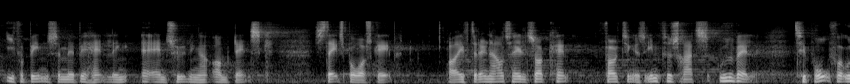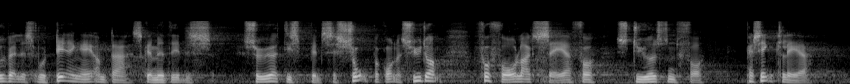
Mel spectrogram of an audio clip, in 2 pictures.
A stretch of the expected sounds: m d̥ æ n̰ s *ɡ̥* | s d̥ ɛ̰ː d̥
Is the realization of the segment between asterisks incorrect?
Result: no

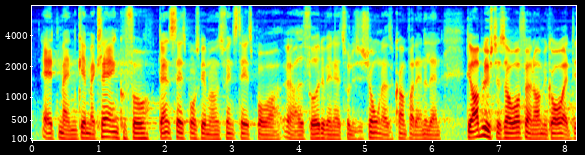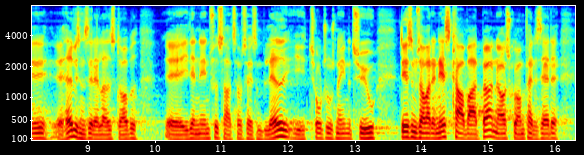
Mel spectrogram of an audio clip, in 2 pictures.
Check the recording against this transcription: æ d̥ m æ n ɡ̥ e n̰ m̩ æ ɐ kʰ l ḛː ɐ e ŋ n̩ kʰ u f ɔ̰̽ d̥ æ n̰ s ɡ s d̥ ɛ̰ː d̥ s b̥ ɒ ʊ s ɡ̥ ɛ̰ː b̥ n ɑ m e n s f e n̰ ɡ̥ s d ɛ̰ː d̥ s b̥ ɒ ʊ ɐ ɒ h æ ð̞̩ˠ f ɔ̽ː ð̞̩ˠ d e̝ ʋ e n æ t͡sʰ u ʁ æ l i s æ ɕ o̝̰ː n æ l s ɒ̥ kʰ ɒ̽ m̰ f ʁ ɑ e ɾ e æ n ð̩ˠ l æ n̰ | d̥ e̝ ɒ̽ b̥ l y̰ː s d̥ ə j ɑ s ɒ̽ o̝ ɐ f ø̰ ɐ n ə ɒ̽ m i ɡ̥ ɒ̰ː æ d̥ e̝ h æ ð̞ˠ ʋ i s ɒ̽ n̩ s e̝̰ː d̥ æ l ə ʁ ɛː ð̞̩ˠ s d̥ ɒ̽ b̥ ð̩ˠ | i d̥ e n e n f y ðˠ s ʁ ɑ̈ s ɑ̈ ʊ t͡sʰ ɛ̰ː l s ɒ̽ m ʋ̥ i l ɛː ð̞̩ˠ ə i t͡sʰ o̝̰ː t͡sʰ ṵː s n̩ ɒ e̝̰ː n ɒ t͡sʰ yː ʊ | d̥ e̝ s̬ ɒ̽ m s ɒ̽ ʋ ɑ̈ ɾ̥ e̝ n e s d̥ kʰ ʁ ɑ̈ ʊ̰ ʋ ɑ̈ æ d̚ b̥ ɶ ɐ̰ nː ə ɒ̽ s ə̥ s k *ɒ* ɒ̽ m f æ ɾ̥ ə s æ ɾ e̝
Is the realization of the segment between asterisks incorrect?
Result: yes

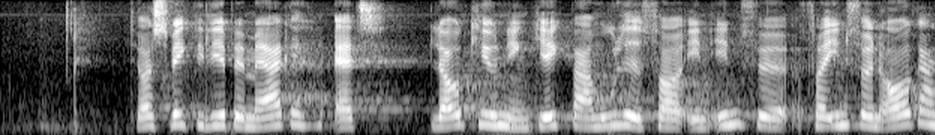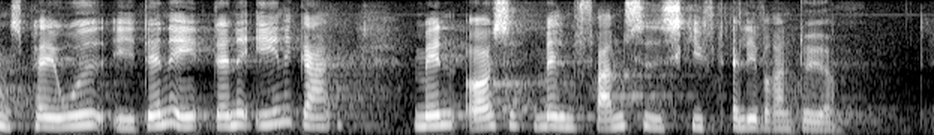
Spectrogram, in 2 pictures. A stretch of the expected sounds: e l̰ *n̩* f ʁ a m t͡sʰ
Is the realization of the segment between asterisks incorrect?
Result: yes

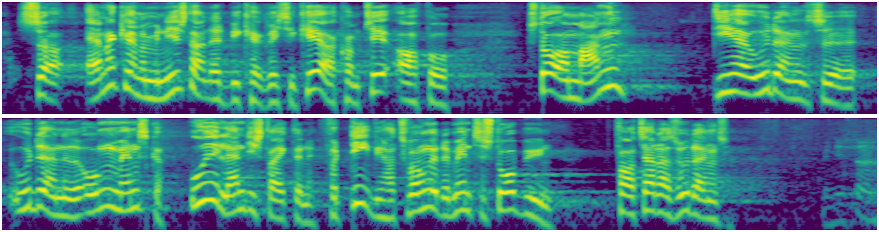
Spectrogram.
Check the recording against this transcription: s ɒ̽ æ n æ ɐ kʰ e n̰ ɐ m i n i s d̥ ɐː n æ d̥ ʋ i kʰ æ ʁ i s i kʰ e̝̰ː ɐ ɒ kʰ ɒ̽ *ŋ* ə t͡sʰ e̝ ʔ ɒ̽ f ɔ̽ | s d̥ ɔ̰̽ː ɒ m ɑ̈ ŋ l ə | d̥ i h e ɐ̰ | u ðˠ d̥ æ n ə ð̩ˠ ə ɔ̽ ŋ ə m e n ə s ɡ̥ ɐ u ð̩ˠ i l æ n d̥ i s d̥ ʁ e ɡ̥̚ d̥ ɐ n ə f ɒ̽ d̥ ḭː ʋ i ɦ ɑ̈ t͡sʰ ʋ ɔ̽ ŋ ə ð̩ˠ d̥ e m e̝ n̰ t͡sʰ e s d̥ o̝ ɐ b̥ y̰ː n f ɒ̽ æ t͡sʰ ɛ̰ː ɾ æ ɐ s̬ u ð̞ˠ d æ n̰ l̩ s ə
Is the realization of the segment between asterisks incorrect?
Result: yes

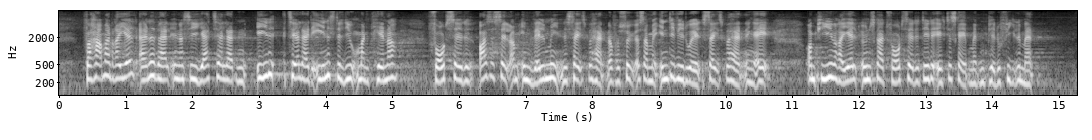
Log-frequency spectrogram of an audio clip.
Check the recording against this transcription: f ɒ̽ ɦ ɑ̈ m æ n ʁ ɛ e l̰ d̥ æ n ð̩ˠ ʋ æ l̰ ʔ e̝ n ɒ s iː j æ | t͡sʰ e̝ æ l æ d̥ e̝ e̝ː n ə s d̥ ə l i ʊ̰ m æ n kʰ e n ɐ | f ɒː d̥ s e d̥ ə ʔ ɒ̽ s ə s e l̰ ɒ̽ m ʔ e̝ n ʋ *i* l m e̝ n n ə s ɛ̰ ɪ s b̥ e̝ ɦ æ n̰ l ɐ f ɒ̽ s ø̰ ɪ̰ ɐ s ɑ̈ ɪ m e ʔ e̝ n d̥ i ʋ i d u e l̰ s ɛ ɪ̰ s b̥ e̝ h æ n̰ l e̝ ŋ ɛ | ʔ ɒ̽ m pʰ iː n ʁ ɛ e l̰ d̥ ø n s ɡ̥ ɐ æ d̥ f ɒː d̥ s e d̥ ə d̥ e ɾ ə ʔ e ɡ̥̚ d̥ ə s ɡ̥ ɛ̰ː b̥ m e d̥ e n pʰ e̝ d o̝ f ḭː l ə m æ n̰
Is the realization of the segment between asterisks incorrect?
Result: yes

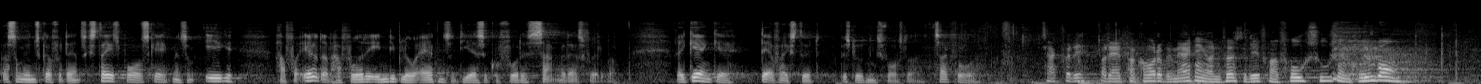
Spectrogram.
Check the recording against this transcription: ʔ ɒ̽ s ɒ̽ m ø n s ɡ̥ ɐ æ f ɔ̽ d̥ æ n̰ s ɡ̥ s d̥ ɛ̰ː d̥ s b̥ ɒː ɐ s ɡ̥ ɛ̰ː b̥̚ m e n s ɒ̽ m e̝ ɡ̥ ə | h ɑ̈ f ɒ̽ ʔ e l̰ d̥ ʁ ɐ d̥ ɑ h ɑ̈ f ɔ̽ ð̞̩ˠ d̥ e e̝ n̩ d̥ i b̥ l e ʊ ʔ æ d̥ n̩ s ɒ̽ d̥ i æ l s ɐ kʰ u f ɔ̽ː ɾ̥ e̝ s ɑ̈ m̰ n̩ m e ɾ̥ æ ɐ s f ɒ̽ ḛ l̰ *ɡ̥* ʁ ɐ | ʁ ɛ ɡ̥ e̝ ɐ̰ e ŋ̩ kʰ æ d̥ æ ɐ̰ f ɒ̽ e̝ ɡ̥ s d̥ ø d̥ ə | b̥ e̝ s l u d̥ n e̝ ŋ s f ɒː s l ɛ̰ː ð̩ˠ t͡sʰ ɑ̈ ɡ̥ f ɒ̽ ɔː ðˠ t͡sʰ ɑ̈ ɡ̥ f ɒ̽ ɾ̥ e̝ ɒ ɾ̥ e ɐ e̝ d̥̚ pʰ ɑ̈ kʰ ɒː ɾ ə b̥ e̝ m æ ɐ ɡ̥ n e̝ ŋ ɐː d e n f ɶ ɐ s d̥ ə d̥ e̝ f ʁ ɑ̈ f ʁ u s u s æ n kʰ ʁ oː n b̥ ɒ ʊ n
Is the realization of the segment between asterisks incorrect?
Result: yes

